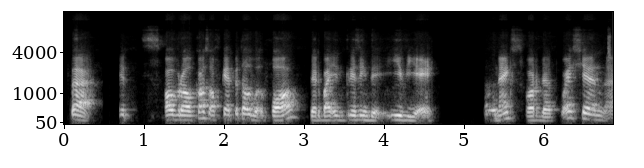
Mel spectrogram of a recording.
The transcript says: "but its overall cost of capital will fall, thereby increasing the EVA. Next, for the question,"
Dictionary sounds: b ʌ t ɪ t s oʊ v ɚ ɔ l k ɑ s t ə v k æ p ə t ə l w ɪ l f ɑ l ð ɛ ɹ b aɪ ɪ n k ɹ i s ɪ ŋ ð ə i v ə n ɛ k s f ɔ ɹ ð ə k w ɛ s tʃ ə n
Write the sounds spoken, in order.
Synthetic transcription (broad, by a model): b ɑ t ɪ t s oʊ v ɚ ɔ l k ɑ s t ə f k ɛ p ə t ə l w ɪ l f ɑ l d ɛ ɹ b aɪ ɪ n k ɹ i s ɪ ŋ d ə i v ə n ɛ k s f ɔ ɹ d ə k w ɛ s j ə n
